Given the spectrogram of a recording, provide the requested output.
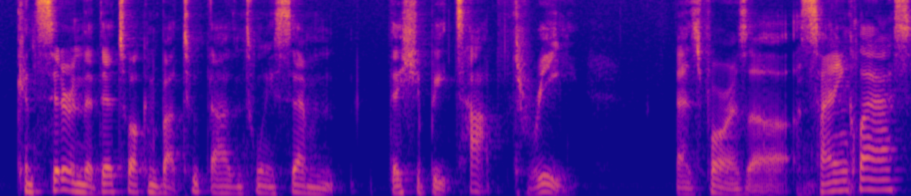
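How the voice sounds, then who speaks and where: A man with an American accent, fairly low-pitched with vocal fry and very wide pitch swings. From New York. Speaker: sports podcaster. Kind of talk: casual monologue. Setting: home recording with headphones. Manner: fast.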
